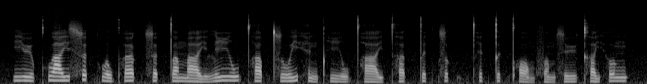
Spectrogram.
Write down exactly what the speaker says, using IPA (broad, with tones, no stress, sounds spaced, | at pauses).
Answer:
j yː˨˩ kʷʰ aː˧ j s ɵ˥ t̚ kʷ ɐ˨˩ w pʰ œː˧ k̚ s ɵ˨ t̚ t̪ ɐ˨ m aː˨˩ j l iː˧ w t̪ʰ ɐ˨ p̚ t͡s uː˨˥ j h ɪ˨˩ ŋ pʰ iː˨˩ w t̪ʰ aː˨˩ j t̪ʰ ɐ˧ t̚ t̪ ɪ˥ k̚ t͡s ʊ˥ k̚ ɐ˧ p̚ t̪ʰ ɪ˥ k̚ t̪ ɪ˨˥ k̚ t̪ʰ ɔː˨˩ m f ɐ˨˩ m s yː˨ kʰ ɐ˧ j h ʊ˥ ŋ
